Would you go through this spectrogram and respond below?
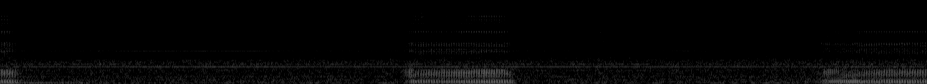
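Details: Two coarse, buzzing snores from a sleepy female dog, about four seconds apart, each with a hissy breathy edge, plus quiet breaths between them and a faint hum.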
